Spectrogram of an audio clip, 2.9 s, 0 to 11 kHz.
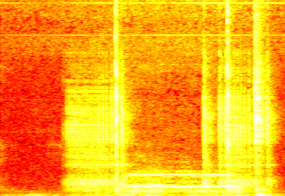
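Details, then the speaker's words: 1987–96 Ford F-150 after a carburetor swap, fuel pump still on the factory relay wiring: at key-on a thin electric whir runs for about a second and then cuts out; the fuel pump only primes briefly. "we're gonna go ahead and turn the key on and uh it just Cycles the pump for just a second"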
